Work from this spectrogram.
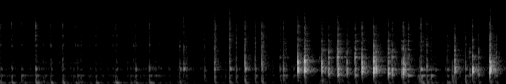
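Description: An empty, hollow red plastic party cup, held upright and then upside down, is tapped on its sides with fingertips and nails. About 23 quick, irregular taps give short, dry, hollow clicks with a mid-pitched tone around 630 Hz. They start soft and grow louder and busier after about three seconds.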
